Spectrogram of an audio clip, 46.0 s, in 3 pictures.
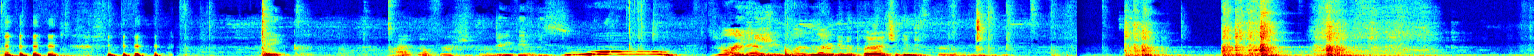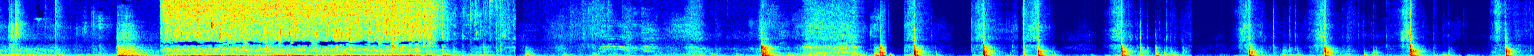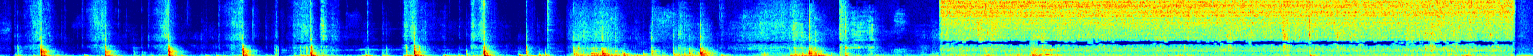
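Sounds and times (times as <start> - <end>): knife chopping on cutting board: 27.7 - 34.0.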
